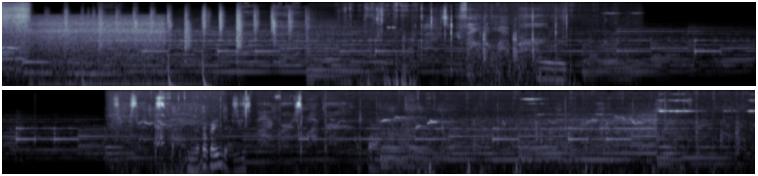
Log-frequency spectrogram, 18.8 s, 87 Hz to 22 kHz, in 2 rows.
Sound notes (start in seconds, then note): 2.5 gentle light music continues; 7.0 gentle light music continues; 13.9 birds chirping happily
